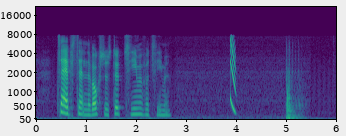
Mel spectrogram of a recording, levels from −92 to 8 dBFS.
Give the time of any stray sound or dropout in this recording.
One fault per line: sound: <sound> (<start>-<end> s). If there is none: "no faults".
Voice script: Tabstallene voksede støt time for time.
sound: chirp (3.9-4.0 s)
sound: thud (5.0-5.4 s)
